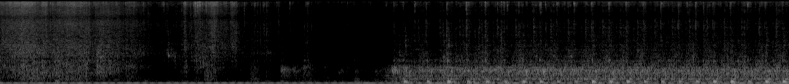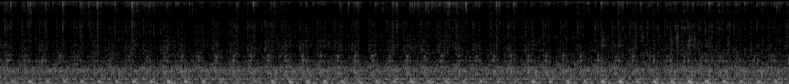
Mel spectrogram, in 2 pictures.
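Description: A domestic sewing machine doing pantograph machine quilting runs steadily and loudly in a fast, even stitching rhythm after a few seconds of quieter, uneven mechanical sound.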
